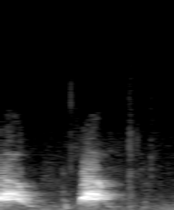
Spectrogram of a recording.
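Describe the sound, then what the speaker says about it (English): A terrier named Bobby barks twice in quick succession, close and fairly loud, with a short gap between the sharp yelps. "If they're disturbed by all this barking, you'll stop that dog's noise or I'll send for the police."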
